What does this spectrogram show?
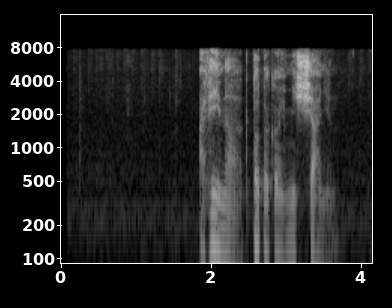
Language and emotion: Russian, neutral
